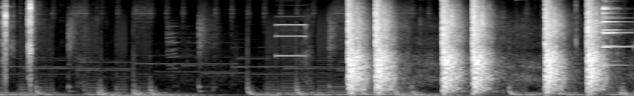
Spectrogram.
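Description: Shots from a Walther PDP compact pistol at range targets ring out as sharp, loud reports, about seven of them in a quick irregular string, after a quieter stretch of metallic clinks and ringing steel hits.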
